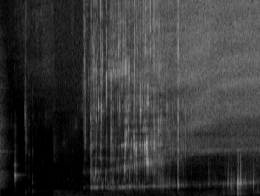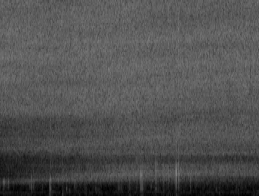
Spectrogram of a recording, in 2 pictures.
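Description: Fanta orange soda poured from a can into a glass mason jar over ice. The pour starts about two seconds in, splashing, with a tone that rises for a couple of seconds. It then settles into a steady fizzing hiss with occasional small clicks.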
